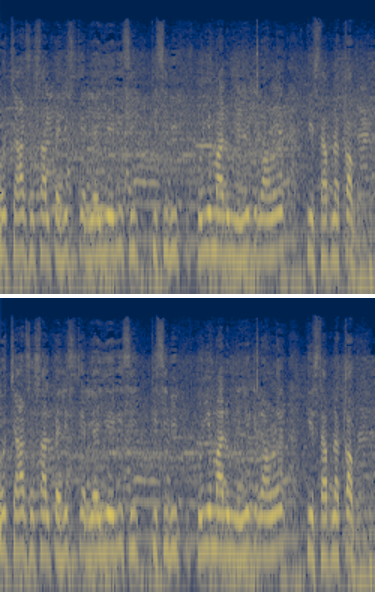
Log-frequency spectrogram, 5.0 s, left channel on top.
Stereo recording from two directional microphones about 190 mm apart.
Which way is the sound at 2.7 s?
25° right (ahead or behind).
